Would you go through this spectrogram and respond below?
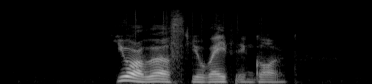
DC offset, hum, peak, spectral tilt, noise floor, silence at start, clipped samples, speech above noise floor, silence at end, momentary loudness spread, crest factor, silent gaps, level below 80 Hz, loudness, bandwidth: under 0.1%; none; -10 dBFS; -6 dB/octave; -71 dBFS; 1.15 s; under 0.1%; 44 dB; 0.85 s; 13 LU; 22 dB; none; -66 dBFS; -28 LUFS; 14 kHz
